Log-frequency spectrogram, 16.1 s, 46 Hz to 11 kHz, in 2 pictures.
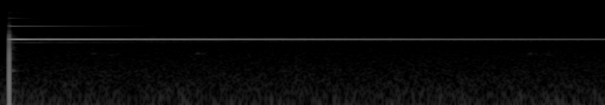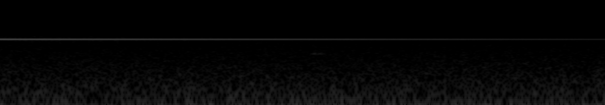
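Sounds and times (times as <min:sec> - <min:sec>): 
cloche plate bell F6: 0:00.0 - 0:16.1.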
